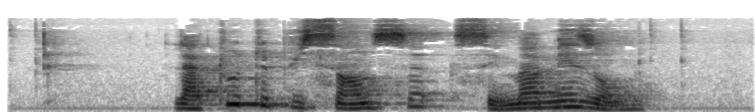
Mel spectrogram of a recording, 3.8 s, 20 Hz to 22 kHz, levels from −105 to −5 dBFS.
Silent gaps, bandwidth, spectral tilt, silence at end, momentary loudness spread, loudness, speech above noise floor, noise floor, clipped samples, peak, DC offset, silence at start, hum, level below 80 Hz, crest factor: none; 11.5 kHz; -3 dB/octave; 0.55 s; 23 LU; -15 LUFS; 40 dB; -56 dBFS; under 0.1%; -2 dBFS; under 0.1%; 0.2 s; none; -60 dBFS; 18 dB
